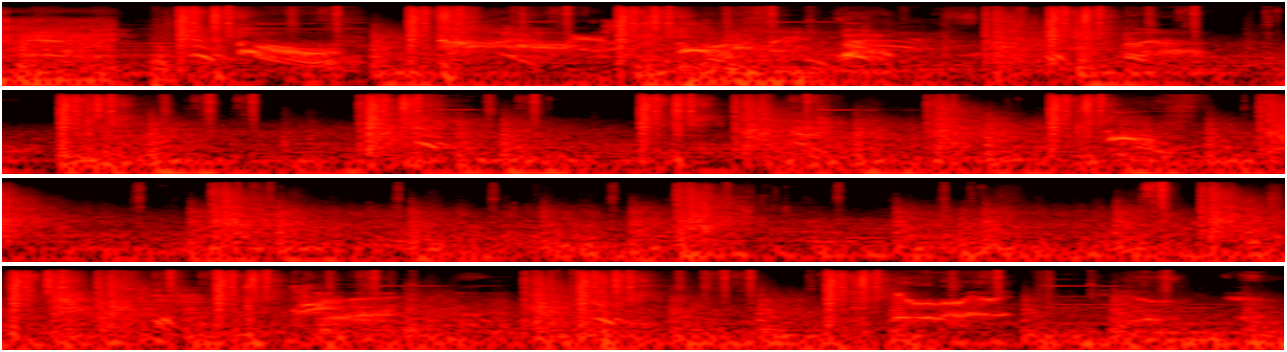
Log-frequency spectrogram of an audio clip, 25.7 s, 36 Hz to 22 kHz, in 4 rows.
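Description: Rapid pistol fire in a Fallout 76 fight against mutants, dense volleys of sharp shots cracking over a busy, noisy game mix with mechanical clicks and creaks, continuous for the whole stretch.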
